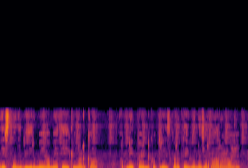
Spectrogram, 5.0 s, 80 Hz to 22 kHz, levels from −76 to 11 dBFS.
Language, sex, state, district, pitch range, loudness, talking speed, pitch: Hindi, male, Uttar Pradesh, Lalitpur, 120-125 Hz, -15 LUFS, 190 wpm, 120 Hz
